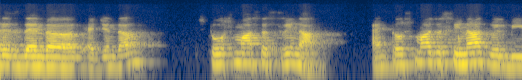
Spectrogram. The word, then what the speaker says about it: Srinath: Timer, the details for timing details for Toastmaster Srinath are the same. Yeah, 5, 6, yeah, 7. Ridwan, just his name has been pronounced as Toastmaster Srinath, not Rinath.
